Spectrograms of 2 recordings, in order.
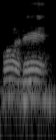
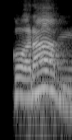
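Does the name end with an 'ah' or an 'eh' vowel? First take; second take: eh; ah. First: The name ends with an 'eh' vowel. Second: The name ends with an open 'ah' vowel. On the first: The speaker calls it wrong. "Aqui está Coré na tradição" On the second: The speaker calls it right. "eu já falei para os irmãos que é Corá"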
